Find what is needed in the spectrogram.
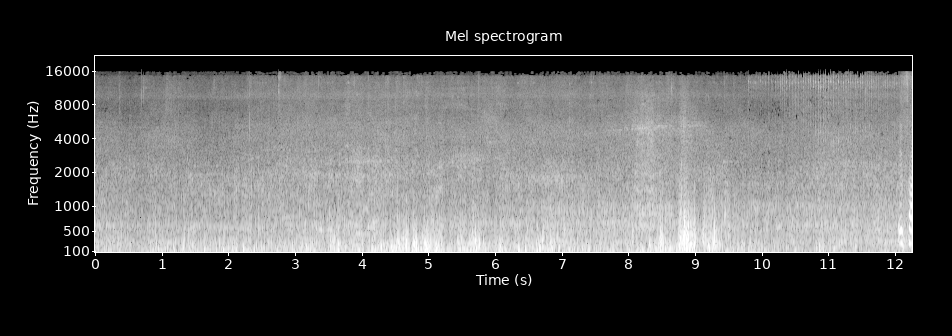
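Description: Town street ambience: road traffic going by, with wind buffeting the microphone and a louder surge about nine seconds in.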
